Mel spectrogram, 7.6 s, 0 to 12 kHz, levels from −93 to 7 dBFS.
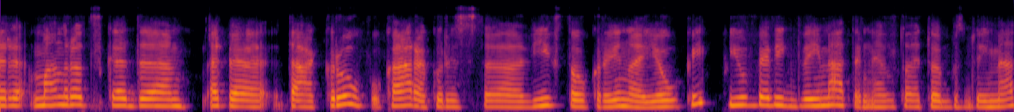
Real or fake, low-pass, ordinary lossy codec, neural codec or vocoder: fake; 7.2 kHz; Opus, 16 kbps; codec, 16 kHz, 4.8 kbps, FACodec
